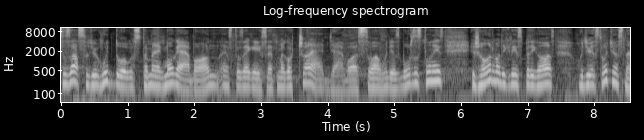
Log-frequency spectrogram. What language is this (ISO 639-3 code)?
hun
